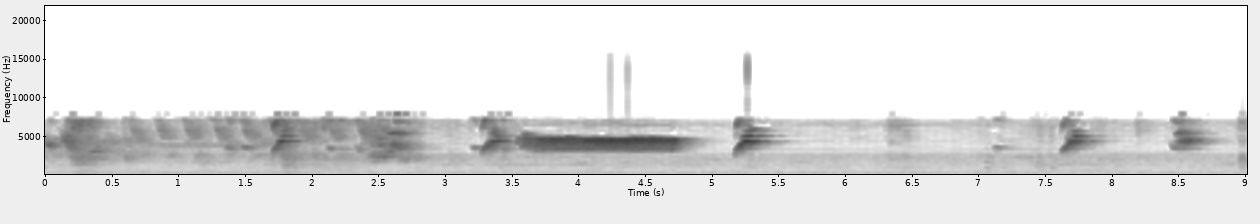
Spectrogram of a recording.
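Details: Canary song of quick chattering trills at the start, then a bright sustained high whistled roll around four seconds, followed by short sharp repeated chirps spaced a second or two apart.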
